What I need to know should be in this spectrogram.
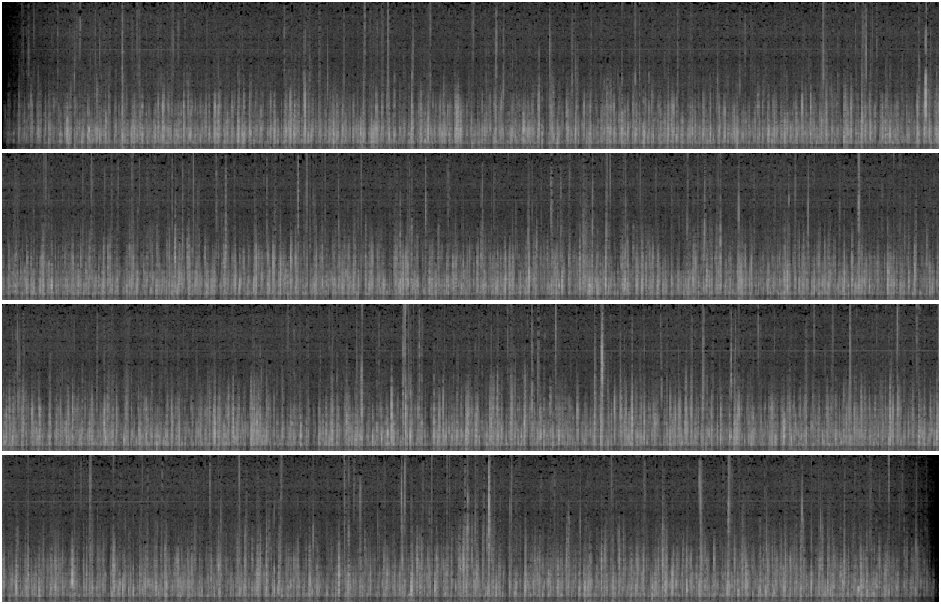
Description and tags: Lentil stew :D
